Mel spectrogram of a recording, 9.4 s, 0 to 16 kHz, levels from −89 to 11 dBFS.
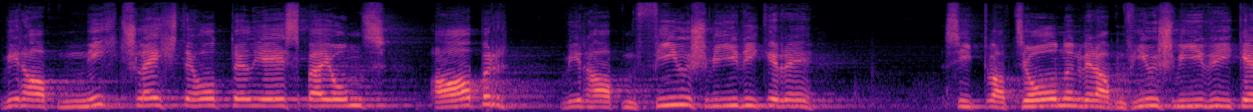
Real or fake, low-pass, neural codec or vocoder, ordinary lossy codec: fake; 14.4 kHz; vocoder, 48 kHz, 128 mel bands, Vocos; none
